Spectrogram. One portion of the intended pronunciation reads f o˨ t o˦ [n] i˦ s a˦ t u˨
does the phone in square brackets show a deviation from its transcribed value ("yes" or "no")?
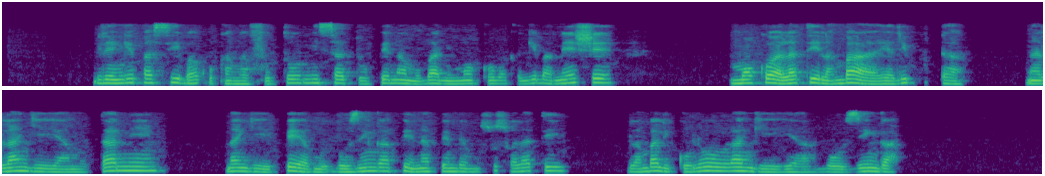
yes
